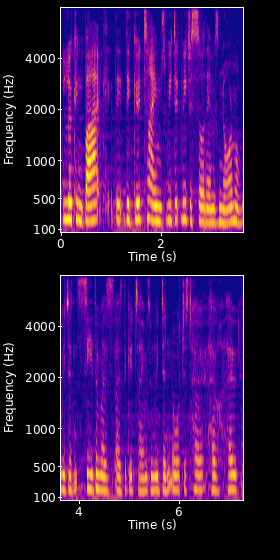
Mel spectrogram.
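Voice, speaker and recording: Telling her own story in an interview, a Scottish woman from Glasgow who founded a financial advice service sounds earnest and halting, repeatedly stumbling and restarting. Her mid-pitched voice stays flat and level, and soft music plays faintly beneath.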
